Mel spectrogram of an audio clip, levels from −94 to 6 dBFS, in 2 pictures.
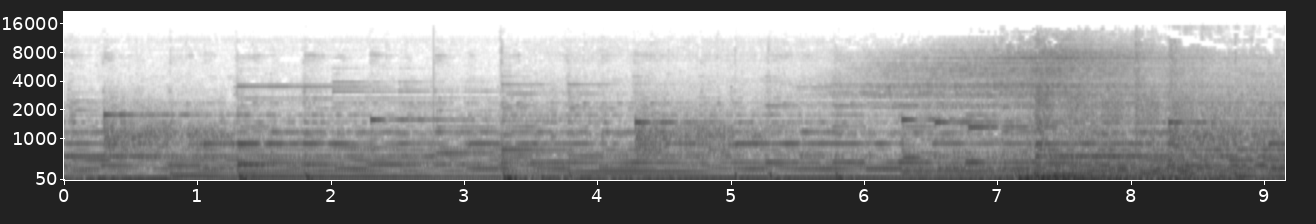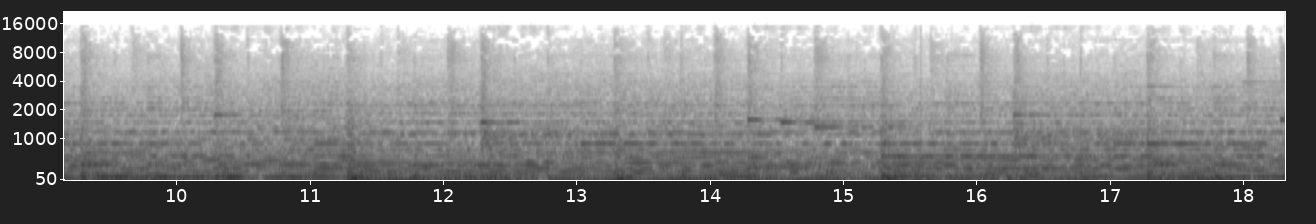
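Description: The recording path likely failed to read its capture buffer before the hardware reused it, a dropped buffer (overrun), so a short stretch of samples was lost and the sound on either side was joined directly. At 2.78 s roughly 20 ms goes missing, heard as a small jump forward with no gap of silence. At 15.59 s a smaller loss of a few milliseconds produces a shorter skip.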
